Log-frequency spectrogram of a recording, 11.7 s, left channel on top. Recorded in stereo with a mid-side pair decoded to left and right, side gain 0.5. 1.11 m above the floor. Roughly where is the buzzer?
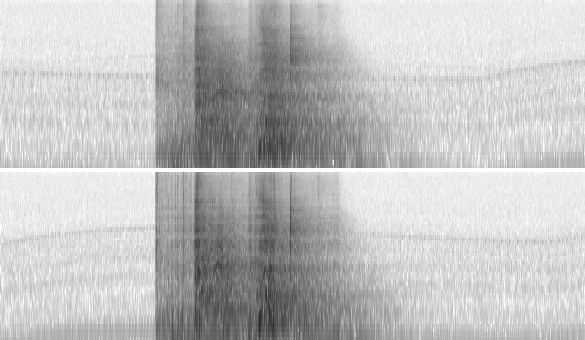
I don't hear a buzzer.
